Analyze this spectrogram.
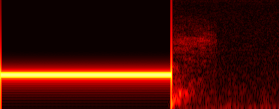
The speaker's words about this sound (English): No, you don't have to cut it out, but you're going to have to beep the name out. Of what? You just said the company.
